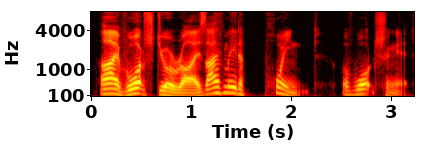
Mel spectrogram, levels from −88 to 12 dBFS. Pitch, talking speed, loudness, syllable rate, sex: 135 Hz, 185 wpm, -20 LUFS, 5.6 syllables/s, male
